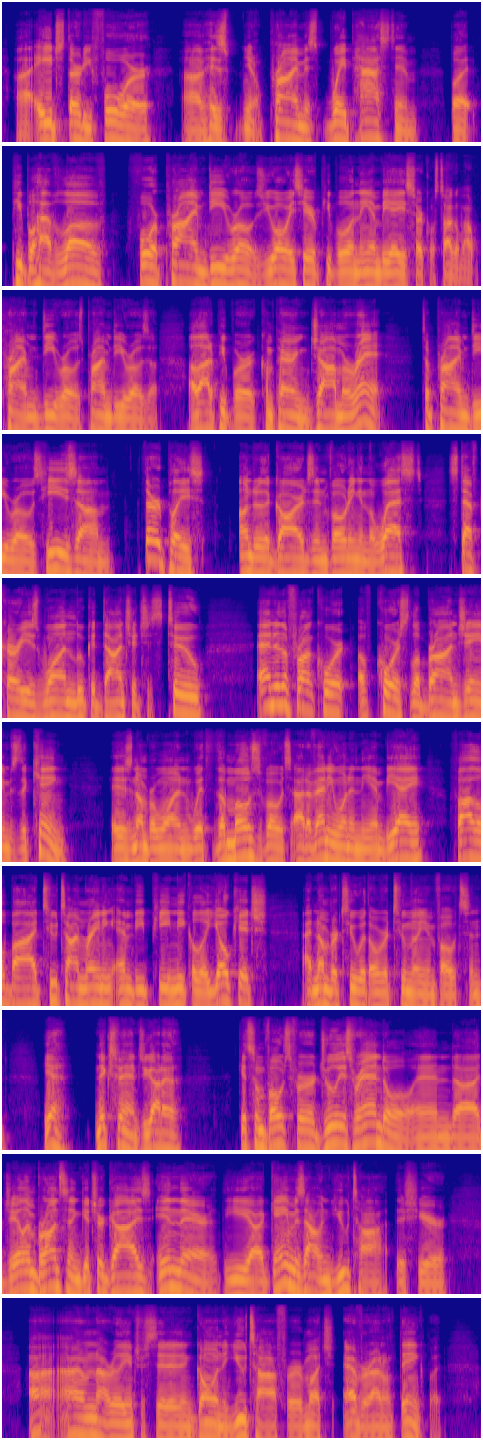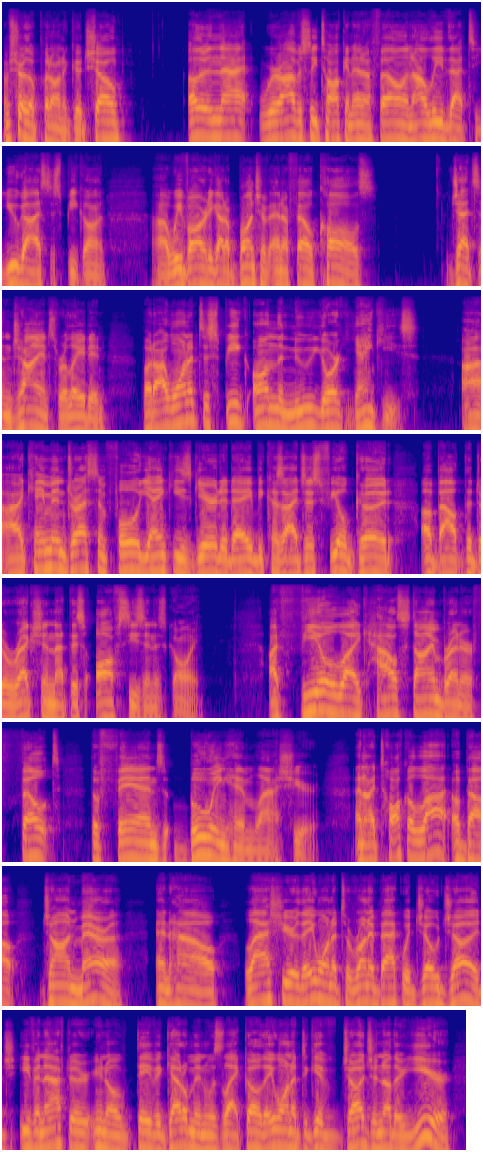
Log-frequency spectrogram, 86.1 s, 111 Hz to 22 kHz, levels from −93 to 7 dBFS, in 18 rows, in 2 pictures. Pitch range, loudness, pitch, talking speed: 95-120 Hz, -22 LUFS, 105 Hz, 190 wpm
